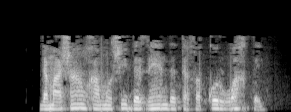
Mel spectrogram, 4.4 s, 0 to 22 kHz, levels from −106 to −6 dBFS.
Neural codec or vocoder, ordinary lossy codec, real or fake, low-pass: vocoder, 44.1 kHz, 128 mel bands, Pupu-Vocoder; MP3, 24 kbps; fake; 7.2 kHz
